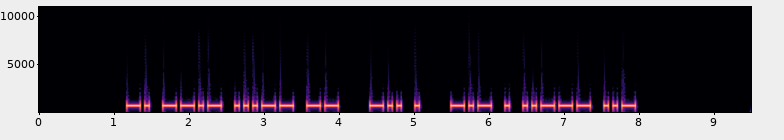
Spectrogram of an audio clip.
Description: Morse code, heard as a keyed tone, about 21 wpm, 700 Hz. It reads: NQ3M DE KE2U
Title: USA Callsign DE Callsign - 4 Characters - 20wpm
